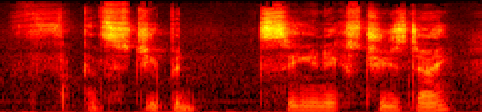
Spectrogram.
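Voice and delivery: low whisper under the breath; whispered swearing. Real, not acted. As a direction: whisper the curse as a private aside.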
